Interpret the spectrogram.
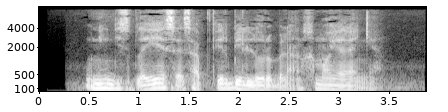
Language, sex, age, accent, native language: Uzbek, male, 25-34, Toshkent shahri, Uzbek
